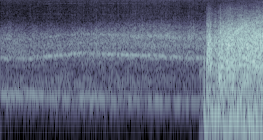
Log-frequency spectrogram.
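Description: A heavy blow lands with a loud crash.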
